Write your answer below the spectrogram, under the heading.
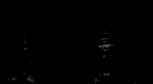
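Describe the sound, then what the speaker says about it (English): A cat meows at about one second, a short moderately loud call with a faint earlier mew, in a quiet room with low background noise. "It's a cat."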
